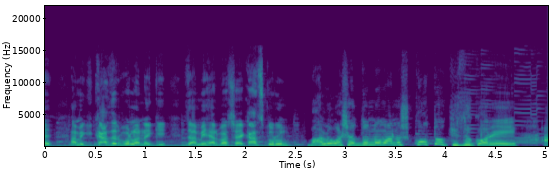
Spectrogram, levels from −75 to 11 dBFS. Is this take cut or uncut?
cut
